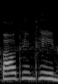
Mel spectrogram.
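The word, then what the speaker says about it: 包青天: Bao Ting Teen.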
